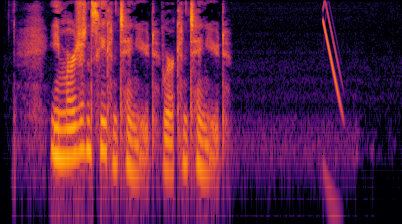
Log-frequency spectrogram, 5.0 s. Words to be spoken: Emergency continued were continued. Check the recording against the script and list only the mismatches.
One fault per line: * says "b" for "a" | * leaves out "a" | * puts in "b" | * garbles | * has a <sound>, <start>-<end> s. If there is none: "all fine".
* has a chirp, 4.0-4.3 s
